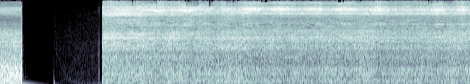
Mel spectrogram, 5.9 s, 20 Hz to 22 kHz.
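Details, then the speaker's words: 3.6 L petrol engine idling higher than normal (normal 700–800 rpm), P0507 idle-high code, check engine light on; steady airy hiss over idle that changes when hoses are moved, traced to a vacuum leak at the PCV valve. "ladies and gentlemen I hear a vacuum leak that is idling higher than normal I think normal what 700 800 RPM"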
